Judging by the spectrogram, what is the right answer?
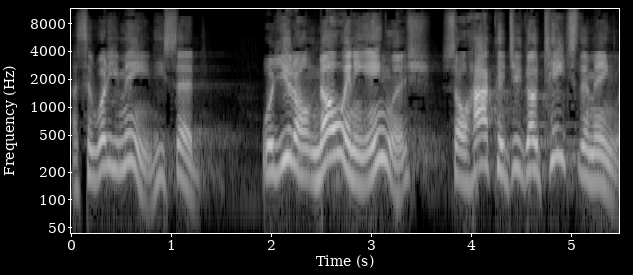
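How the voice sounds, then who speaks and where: A man with a high, bright, sharp voice and a Southern US accent speaks in a raised, projected voice with very wide pitch swings against a quiet background. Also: moderate pace. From US South. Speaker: preacher. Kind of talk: sermon. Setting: church.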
